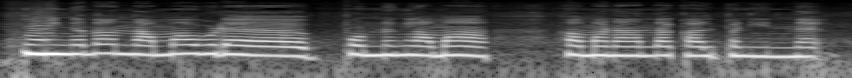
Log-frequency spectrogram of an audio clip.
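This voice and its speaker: A woman voicing a kind middle-aged man in a cartoon who reports an accident gently and with sympathy. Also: fairly high pitch, little pitch movement, fairly quick, lo-fi sound, a little hiss or hum, natural voice. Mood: concerned.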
